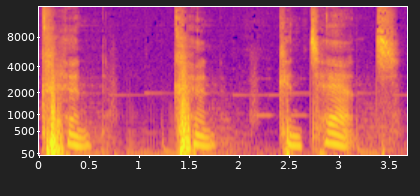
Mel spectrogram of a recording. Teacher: Content has the stress on the second syllable, so the first syllable is reduced. It becomes smaller and weaker, like can, can, content.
